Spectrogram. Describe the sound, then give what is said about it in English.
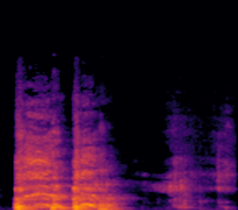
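Two loud coughs in quick succession, followed by a couple of softer, breathy throat-clearing sounds as it trails off. “Sorry, I'm going to cough.”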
